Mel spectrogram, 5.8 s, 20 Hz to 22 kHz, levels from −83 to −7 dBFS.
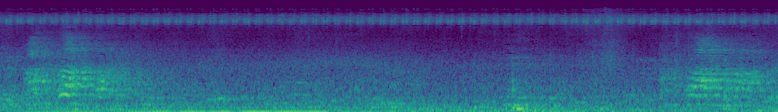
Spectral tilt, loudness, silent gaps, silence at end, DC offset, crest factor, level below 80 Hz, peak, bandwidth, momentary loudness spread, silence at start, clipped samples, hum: -4.5 dB/octave; -33 LUFS; none; 0 s; under 0.1%; 18 dB; -36 dBFS; -14 dBFS; 16 kHz; 9 LU; 0 s; under 0.1%; none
